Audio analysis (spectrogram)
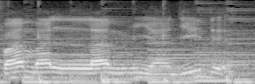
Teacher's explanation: Yang ketiga, faman lam yajid, faman nun sukun bertemu lam miliknya idgham bila gunnah, maka cara membacanya tidak boleh mendengung tapi harus gandeng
